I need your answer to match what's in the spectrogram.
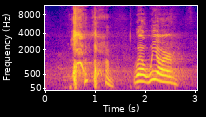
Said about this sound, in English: I am coughing my way through everything today. Excuse me.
